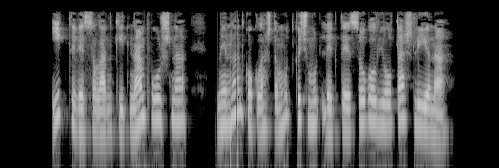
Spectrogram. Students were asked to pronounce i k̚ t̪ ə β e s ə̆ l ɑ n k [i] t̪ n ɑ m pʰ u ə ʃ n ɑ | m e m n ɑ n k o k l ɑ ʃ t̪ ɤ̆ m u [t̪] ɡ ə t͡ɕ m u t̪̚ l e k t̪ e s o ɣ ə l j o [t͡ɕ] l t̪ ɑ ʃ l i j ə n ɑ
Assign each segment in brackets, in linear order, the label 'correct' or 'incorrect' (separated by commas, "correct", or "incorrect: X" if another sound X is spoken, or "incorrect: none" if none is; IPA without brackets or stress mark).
correct, correct, incorrect: none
